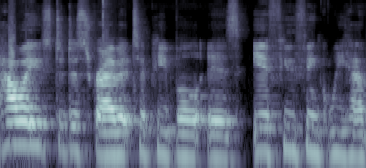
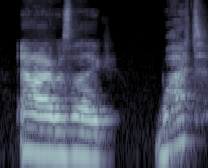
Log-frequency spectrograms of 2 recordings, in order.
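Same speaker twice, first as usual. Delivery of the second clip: usual speaking voice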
